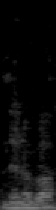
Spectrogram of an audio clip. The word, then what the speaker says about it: Nineveh: Nineveh.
